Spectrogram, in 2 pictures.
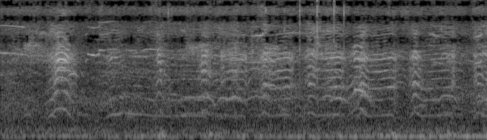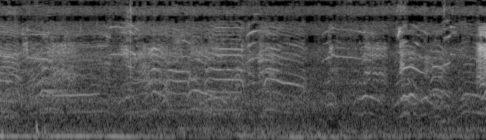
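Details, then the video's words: Many gulls calling at the sea: dense, overlapping arched cries and mewing notes from a crowd of birds, steady throughout, over a continuous low rumble of wind and waves. "갈매기들 소리 🦅🐥 The sound of seagulls"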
